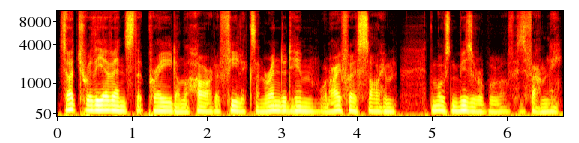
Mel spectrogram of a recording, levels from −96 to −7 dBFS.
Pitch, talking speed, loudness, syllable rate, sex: 105 Hz, 220 wpm, -18 LUFS, 5.7 syllables/s, male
